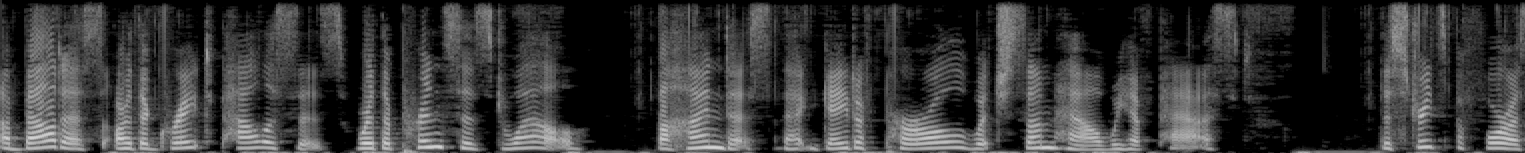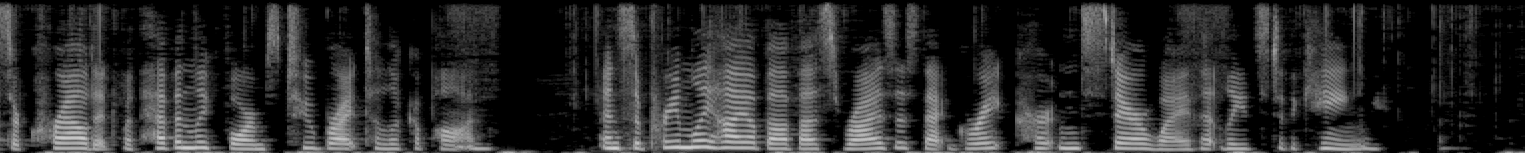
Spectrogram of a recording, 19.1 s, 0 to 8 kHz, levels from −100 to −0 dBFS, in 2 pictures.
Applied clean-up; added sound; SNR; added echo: classical method Wiener filter.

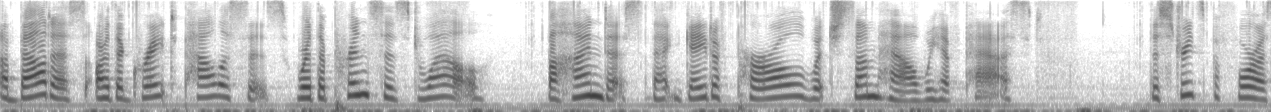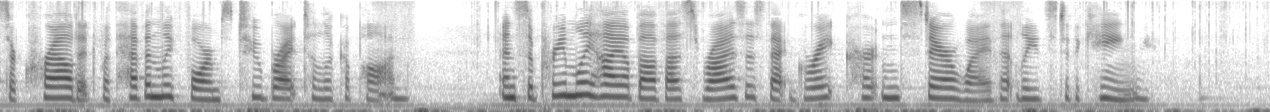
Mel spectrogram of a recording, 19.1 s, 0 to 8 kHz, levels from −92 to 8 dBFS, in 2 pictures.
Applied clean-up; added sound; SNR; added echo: none; Crackle; 14 dB; none.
